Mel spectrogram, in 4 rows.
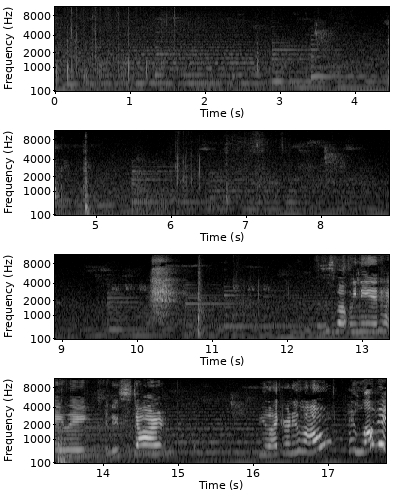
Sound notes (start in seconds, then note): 1.6 pleasant piano music; 10.2 Diane sighing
